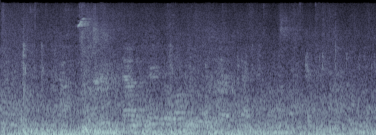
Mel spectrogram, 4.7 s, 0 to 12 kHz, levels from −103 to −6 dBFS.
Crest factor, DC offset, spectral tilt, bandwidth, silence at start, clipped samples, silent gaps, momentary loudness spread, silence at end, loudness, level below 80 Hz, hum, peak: 14 dB; under 0.1%; -5 dB/octave; 11.5 kHz; 0 s; under 0.1%; none; 6 LU; 0 s; -39 LUFS; -42 dBFS; none; -22 dBFS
